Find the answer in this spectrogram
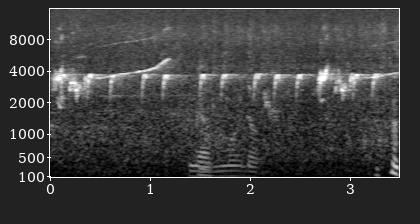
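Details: Red-whiskered bulbul recorded during bird trapping on 18 March 2017, with a decoy bird used to lure wild birds. Short bright warbled notes repeat around a steady high whistle, and a man's voice is heard briefly in the middle.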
